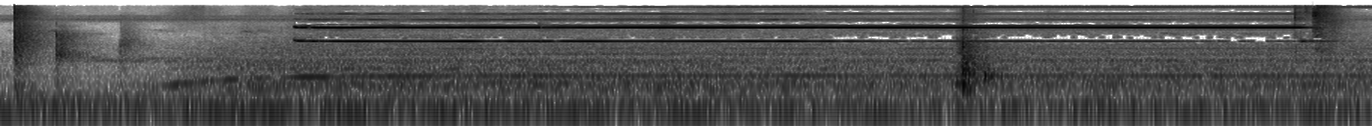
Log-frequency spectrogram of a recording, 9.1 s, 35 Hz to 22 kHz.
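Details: 1000W pure sine wave transformer inverter with charger on a single 12V battery: a rising hum, then a steady high-pitched beep for about seven seconds as it powers up; the inverter is starting normally.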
